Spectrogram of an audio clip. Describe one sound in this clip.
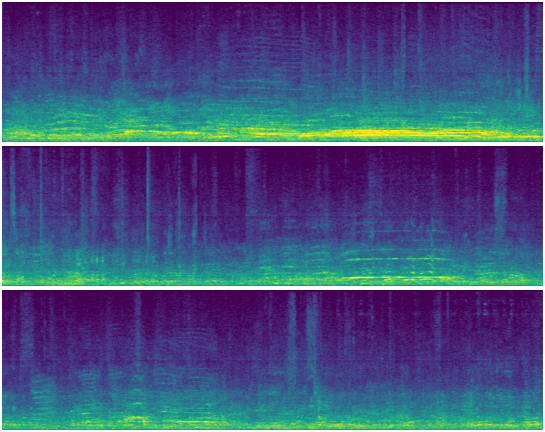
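A young man sings into a microphone in a large echoing hall.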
